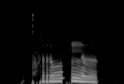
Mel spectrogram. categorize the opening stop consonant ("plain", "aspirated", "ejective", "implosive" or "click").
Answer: aspirated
